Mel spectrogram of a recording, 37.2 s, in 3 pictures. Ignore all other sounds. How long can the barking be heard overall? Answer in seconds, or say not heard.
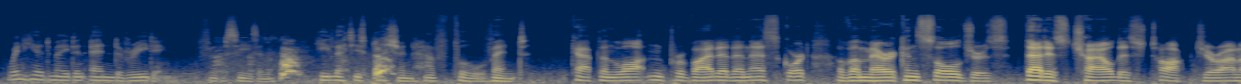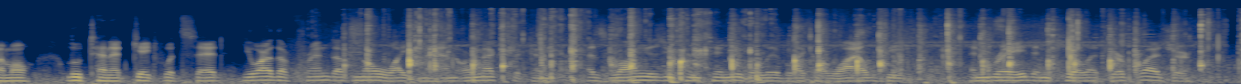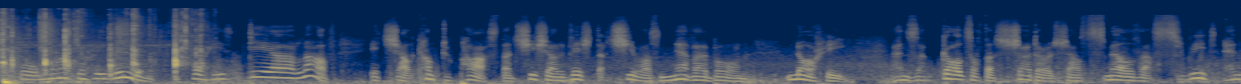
2 s.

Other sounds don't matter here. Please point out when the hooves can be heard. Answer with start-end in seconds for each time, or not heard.
15.8-26.9.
